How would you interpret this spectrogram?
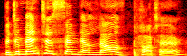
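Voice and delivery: high, loud, drawn-out jeer; taunting shout. A narrator's reading. Malfoy jeering at Harry leaving the hall, taunting shout. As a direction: call mockingly across a crowd. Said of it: "who shouted through the crowd".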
